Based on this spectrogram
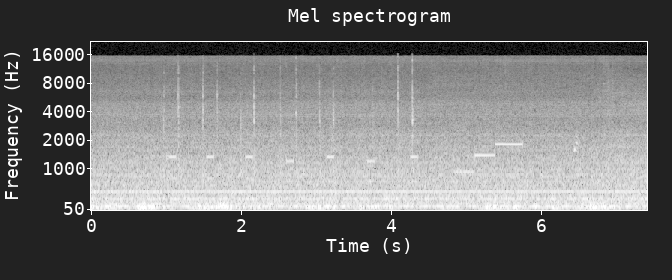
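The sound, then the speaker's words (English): A quick run of short telephone keypad dialing beeps, about eight presses in an uneven rhythm, followed by a few longer steady tones, played through a telephone audio circuit being tested, all over a constant low hum with no talking. “So hopefully you can hear that and then some numbers.”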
